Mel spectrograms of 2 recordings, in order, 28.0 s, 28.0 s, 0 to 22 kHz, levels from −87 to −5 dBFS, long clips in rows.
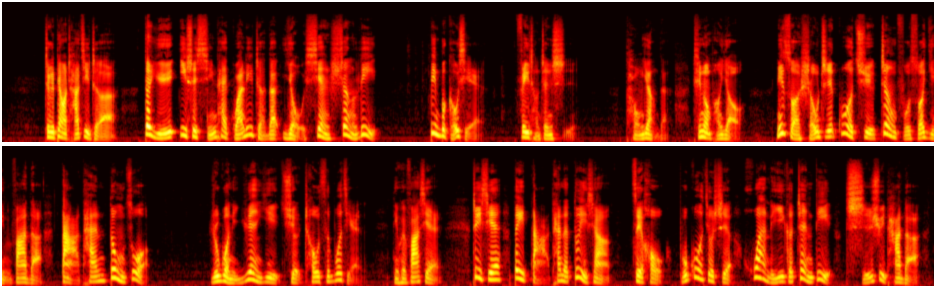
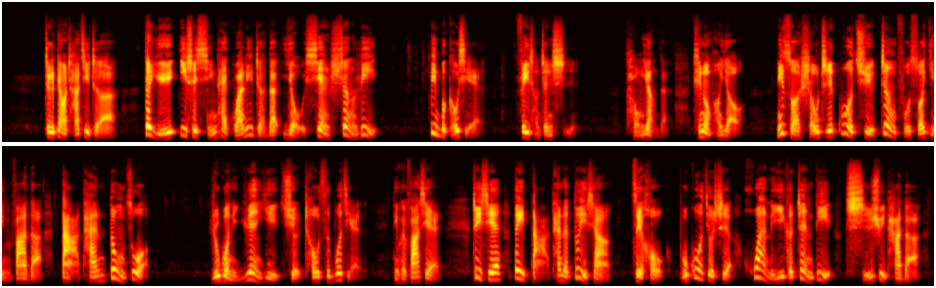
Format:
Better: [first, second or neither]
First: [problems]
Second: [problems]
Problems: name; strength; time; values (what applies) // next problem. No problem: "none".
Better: first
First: none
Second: thin; somewhat; fading below 350 Hz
